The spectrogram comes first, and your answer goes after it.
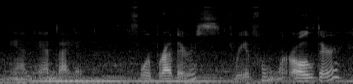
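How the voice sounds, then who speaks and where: A woman talks at a fairly quick pace in an upstate New York accent. Audible room echo and noticeable background noise surround her. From upstate New York (Syracuse area). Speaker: garden owner. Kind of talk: interview. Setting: outdoors in a garden. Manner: halting, with many repeats and fillers.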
